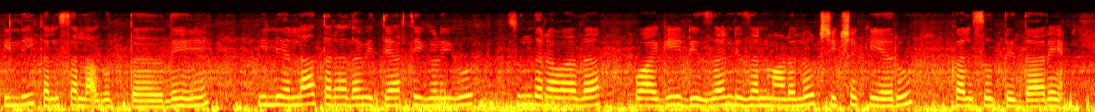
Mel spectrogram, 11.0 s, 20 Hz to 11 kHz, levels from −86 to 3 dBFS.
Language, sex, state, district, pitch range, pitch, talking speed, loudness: Kannada, female, Karnataka, Koppal, 210-230 Hz, 220 Hz, 65 wpm, -16 LUFS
